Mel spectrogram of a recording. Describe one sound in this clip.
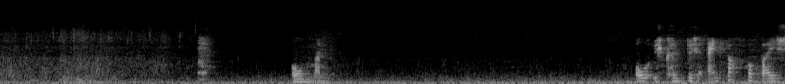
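A fire crackles softly nearby.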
